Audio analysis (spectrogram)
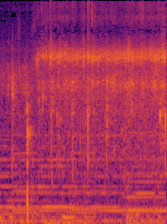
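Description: Chopped onion and curry leaves frying in hot oil with cumin, a steady close sizzle with a few stirring clatters, no voices.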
